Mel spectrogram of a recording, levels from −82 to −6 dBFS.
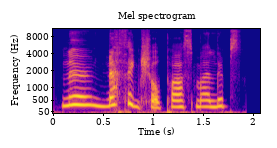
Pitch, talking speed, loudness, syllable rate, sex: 280 Hz, 175 wpm, -16 LUFS, 4.1 syllables/s, female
